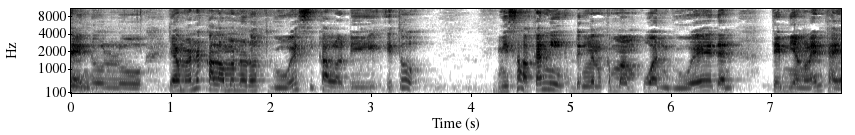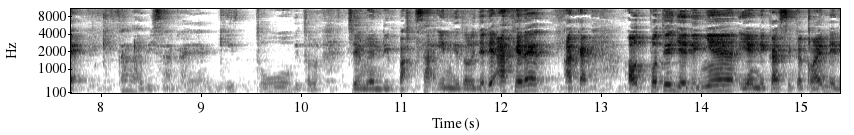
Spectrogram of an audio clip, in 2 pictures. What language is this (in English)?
Indonesian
